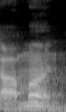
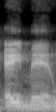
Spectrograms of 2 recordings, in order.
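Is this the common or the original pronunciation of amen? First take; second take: original; common. First: The word is said the original way. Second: The word is said the common way. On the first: This is the older, original form of the word. The speaker calls it right. "we say amen, the original" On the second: This is the form the speaker rejects. The speaker calls it wrong. "we don't say amen"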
